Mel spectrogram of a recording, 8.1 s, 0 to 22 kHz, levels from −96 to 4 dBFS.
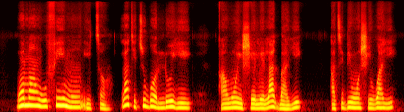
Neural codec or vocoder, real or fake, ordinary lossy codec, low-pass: autoencoder, 48 kHz, 32 numbers a frame, DAC-VAE, trained on Japanese speech; fake; none; none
